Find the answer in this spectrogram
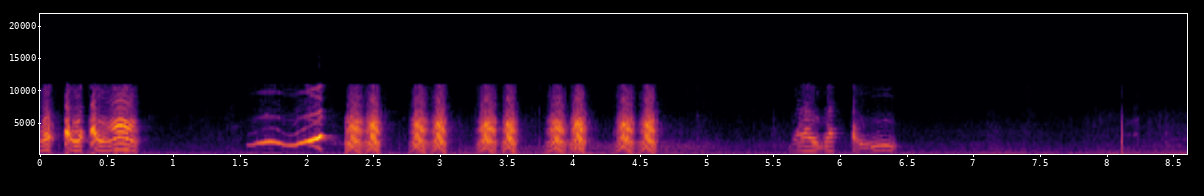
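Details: Indian ringneck parakeet eating guava: opening harsh calls, a rising whistled note, then a run of eight rhythmic buzzy screeches, later two arching harmonic squawks, followed by quiet with faint clicks.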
